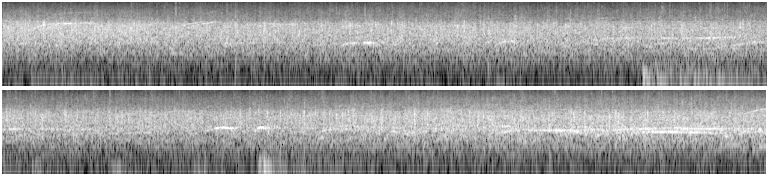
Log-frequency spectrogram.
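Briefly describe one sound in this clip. Members of a crowd whistle and cheer.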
